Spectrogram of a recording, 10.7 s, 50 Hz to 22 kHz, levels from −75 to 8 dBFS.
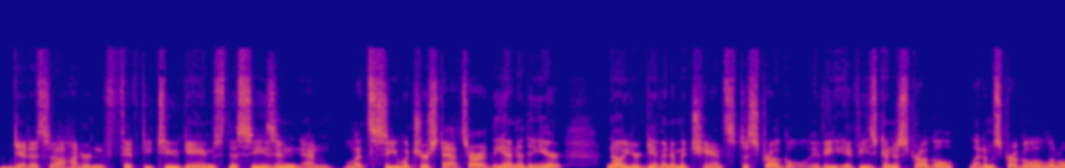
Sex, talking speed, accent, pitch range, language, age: male, 220 wpm, American, 120-160 Hz, English, 30-49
